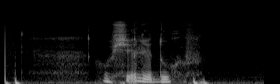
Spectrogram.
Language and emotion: Russian, sad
